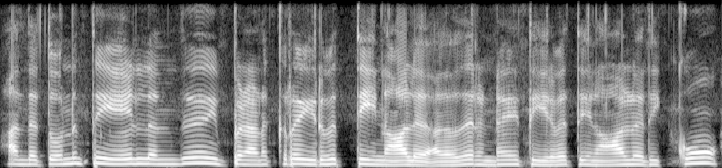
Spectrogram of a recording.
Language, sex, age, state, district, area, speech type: Tamil, female, 18-30, Tamil Nadu, Nagapattinam, urban, spontaneous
